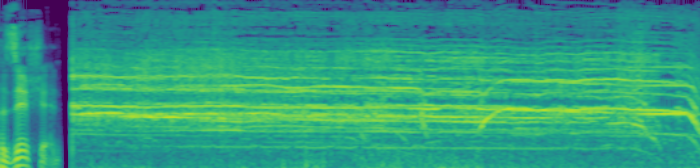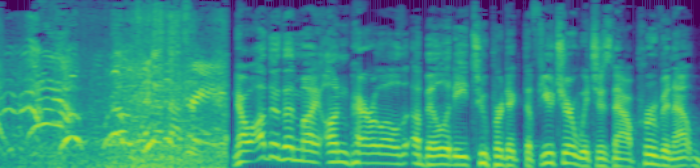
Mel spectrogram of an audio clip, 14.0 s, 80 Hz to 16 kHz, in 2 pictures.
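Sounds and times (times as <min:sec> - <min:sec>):
speech: 0:00.0 - 0:00.6, 0:08.2 - 0:13.9
crowd of protesters screaming: 0:00.7 - 0:08.7.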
